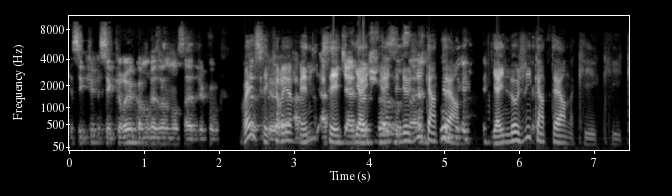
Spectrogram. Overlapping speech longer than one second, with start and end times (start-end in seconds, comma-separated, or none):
2.3-4.7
